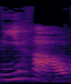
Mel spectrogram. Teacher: ni hao is the third tone. Two third tone together. The first one go up.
